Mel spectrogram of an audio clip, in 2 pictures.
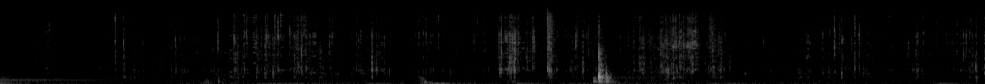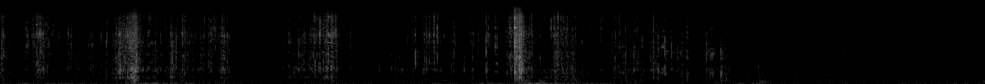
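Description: Foil wrapper of a baseball card pack being torn open and crumpled by gloved hands, in repeated bursts of crinkling, with a soft thump about six seconds in.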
